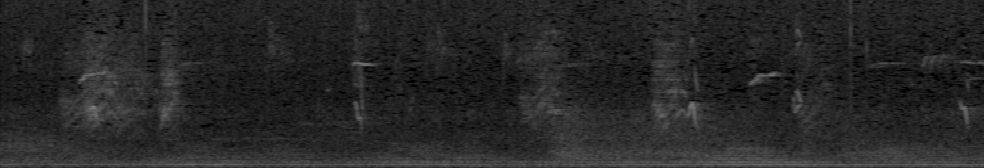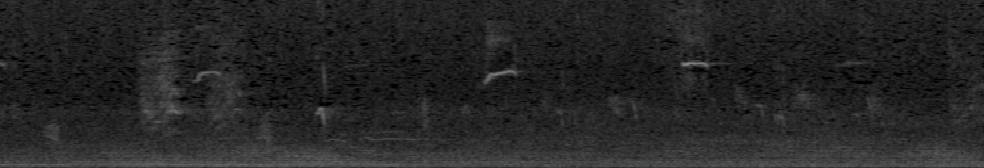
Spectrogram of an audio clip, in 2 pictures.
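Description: Birds chirping, with scattered short high calls, over a low steady hum that slowly sinks in pitch.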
